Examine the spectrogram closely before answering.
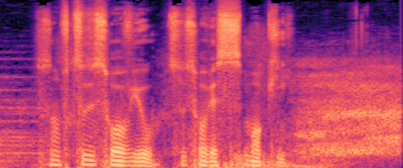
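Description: A fireball bursts against a large beast.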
